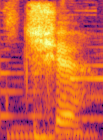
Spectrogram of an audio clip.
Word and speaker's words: Ч: Ч, Ch. The anterior part of the tongue joins with the alveoli and then quickly forms a gap.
